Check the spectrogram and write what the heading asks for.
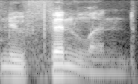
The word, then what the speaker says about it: Newfoundland: Newfoundland, Canada. We have a new member. It's pronounced Newfoundland, but yes, it is.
